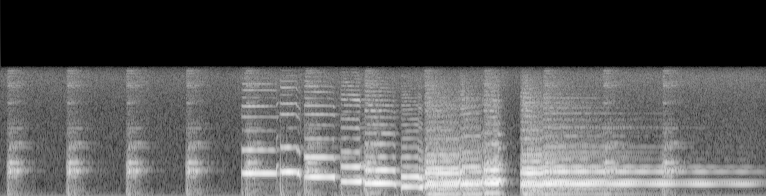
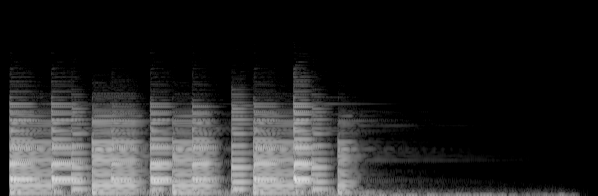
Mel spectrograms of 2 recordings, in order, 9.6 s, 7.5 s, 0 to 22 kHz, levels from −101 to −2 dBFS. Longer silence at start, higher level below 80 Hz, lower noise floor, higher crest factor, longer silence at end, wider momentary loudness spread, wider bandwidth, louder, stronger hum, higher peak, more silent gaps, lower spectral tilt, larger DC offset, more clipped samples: about the same, 0.1 s vs 0.1 s; first, -32 dBFS vs -42 dBFS; second, -43 dBFS vs -62 dBFS; about the same, 14 dB vs 18 dB; second, 0.1 s vs 2.35 s; first, 16 LU vs 8 LU; first, 5.4 kHz vs 3.4 kHz; first, -13 LUFS vs -27 LUFS; neither; first, 0 dBFS vs -10 dBFS; neither; second, -8 dB/octave vs -12.5 dB/octave; first, 0.3% vs under 0.1%; neither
